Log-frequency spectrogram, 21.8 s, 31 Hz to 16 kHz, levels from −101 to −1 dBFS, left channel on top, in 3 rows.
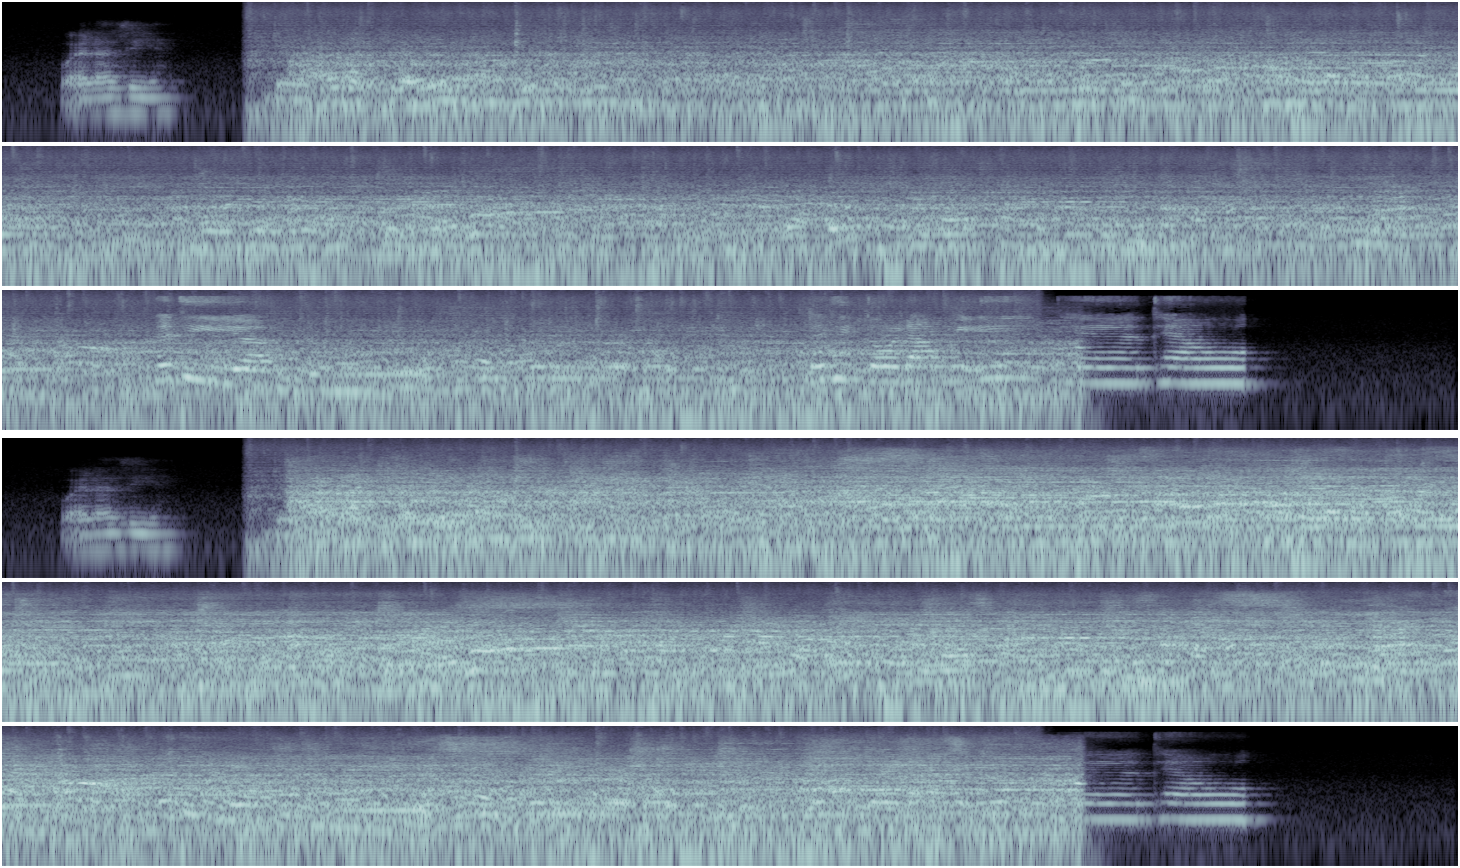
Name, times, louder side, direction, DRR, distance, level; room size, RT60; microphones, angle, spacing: voice 1, 0.3-0.9 1.3-3.4 4.7-7.0 7.7-10.0 10.6-13.4 15.3-17.6, left 3 dB, 70° left, 1.3 m, -35 dB
sound 1, 1.2-19.8, left 1 dB, 10° left, 0.5 m, -37 dB
sound 2, 1.4-20.0, right 6 dB, 55° right, 0.5 m, -23 dB
voice 2, 12.9-13.3 14.0-14.4 15.3-16.0 18.6-20.8, left 4 dB, 50° left, 0.8 m, -28 dB
11.0 x 9.7 x 5.9 m
head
